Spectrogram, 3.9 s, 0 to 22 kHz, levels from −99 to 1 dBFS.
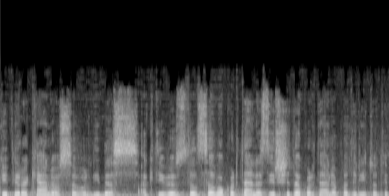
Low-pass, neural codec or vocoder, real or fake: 14.4 kHz; vocoder, 44.1 kHz, 128 mel bands, Pupu-Vocoder; fake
